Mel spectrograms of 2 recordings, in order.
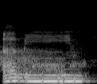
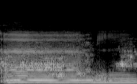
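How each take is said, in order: First: The first vowel is kept short. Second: The first vowel is drawn out long. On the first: "a-nya tidak dipanjangkan" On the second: "dengan memberikan mat pada huruf alif"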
